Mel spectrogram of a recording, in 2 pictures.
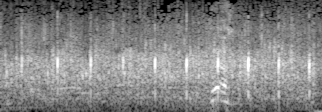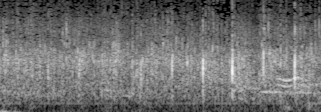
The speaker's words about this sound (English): Jesus, fill the house. Fill the house. Would you clap your hands before you're seated?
